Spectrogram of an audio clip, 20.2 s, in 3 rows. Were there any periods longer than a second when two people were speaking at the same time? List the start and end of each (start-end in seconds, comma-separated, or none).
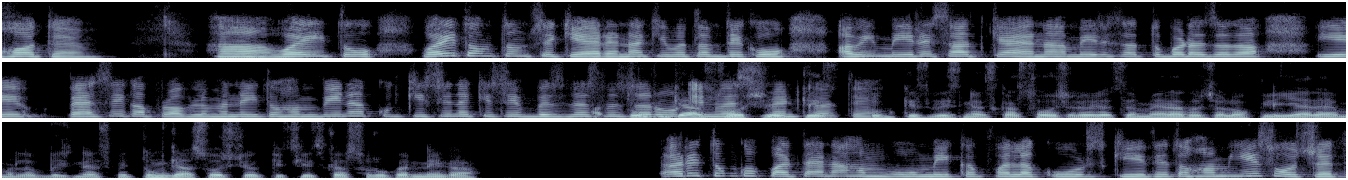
9.7-11.1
